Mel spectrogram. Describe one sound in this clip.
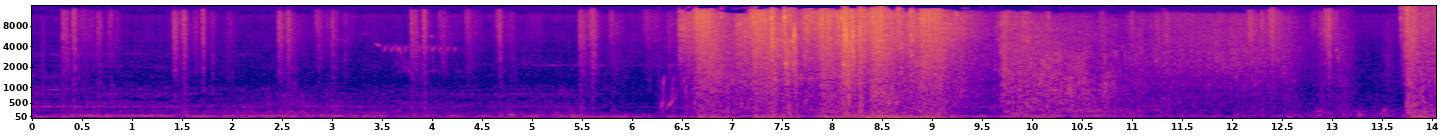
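Quick footsteps patter on grass.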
